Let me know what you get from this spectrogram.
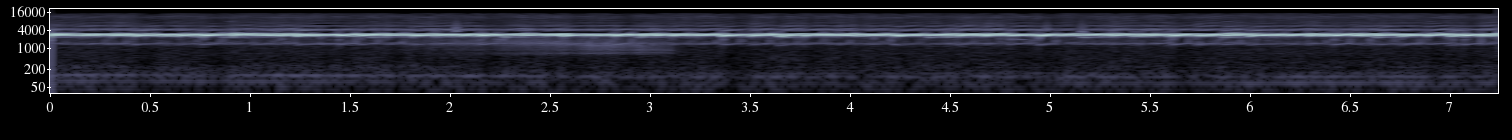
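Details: Many spring peepers at a frog pond at night early in the year, their shrill peeps merging into a constant high chorus, with a short lower burst early on and faint low hum beneath.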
